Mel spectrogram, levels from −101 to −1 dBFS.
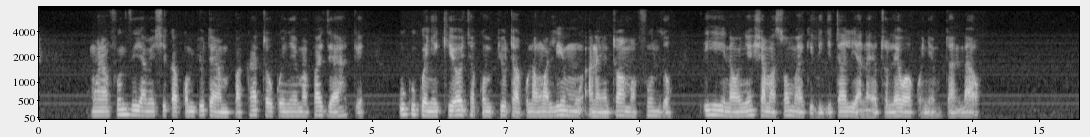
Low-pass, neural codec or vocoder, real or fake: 7.2 kHz; none; real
